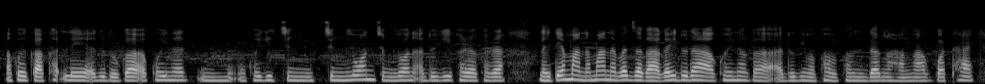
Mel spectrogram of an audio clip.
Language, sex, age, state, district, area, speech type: Manipuri, female, 18-30, Manipur, Thoubal, rural, spontaneous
